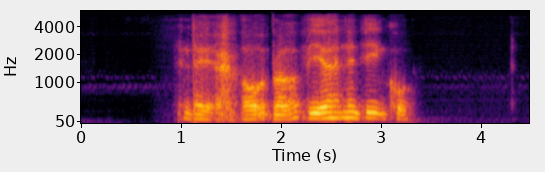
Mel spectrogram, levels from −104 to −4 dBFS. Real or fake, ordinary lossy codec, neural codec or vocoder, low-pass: fake; AAC, 24 kbps; codec, 16 kHz in and 24 kHz out, 0.6 kbps, FocalCodec, streaming, 2048 codes; 5.4 kHz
